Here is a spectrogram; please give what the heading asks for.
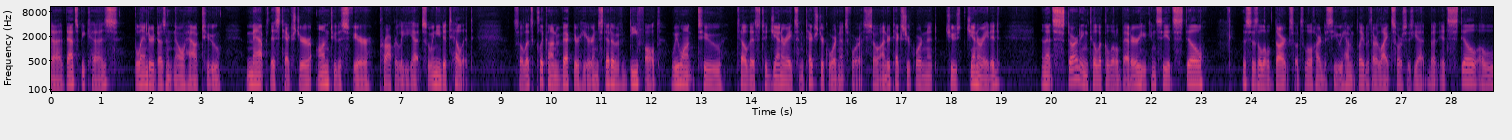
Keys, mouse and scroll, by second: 11.6 click, 28.1 middle click.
